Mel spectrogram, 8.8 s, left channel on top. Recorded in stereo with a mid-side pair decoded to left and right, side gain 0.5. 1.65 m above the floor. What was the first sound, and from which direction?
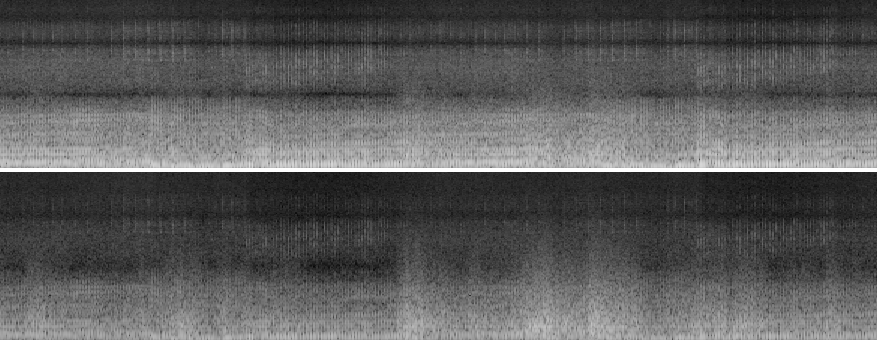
A motorcycle, 60° left.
